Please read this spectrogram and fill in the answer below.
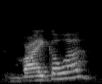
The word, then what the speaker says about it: Weigela: Oh, and I should tell you, one of my favorite gardening books here, the word Weigela is actually pronounced Weigela after Christian Ehrenfried, and I'm massacring this because I don't know German, von Weigel, who was a German botanist, 1748 to 1831.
